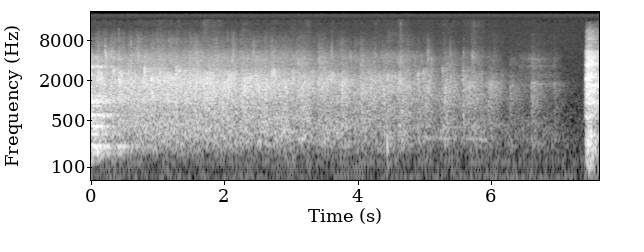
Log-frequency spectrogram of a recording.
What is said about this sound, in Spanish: Dele palmas fuerte al Señor.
